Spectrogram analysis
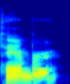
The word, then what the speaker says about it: timbre: is the word Tambor even though it looks like the word timbre it's pronounced Tambor and it's a word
